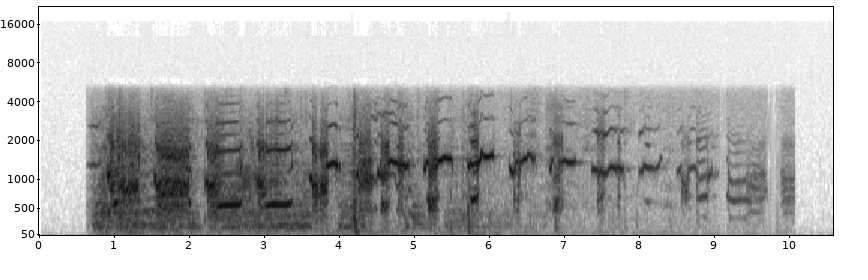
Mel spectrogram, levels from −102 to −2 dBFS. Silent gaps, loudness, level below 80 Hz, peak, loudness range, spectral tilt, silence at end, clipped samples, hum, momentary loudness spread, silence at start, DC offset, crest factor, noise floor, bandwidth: none; -13 LUFS; -50 dBFS; -2 dBFS; 11 LU; -7.5 dB/octave; 0.5 s; under 0.1%; none; 19 LU; 0.65 s; under 0.1%; 12 dB; -68 dBFS; 5.4 kHz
